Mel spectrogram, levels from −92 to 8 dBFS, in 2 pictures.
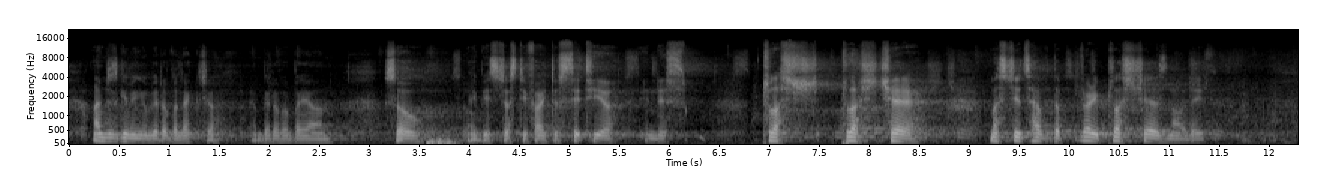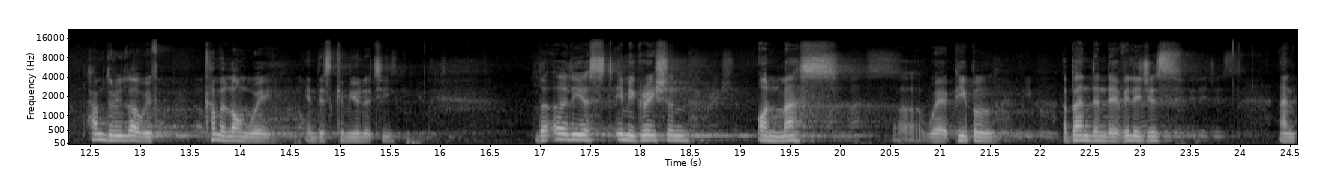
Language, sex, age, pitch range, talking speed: English, male, 40-59, 125-155 Hz, 130 wpm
